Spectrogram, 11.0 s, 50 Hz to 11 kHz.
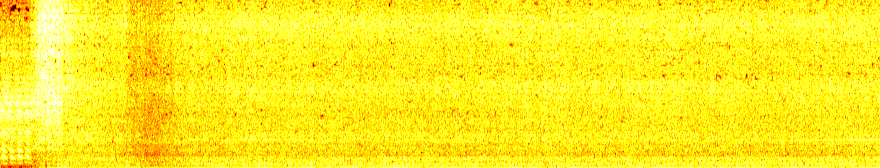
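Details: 1991 Ford Econoline E350 dual-tank van after in-place repair of a fuel tank selector valve stuck on rear tank; engine cranks, catches quickly and settles into a smooth, even low idle with no knocks or misses.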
